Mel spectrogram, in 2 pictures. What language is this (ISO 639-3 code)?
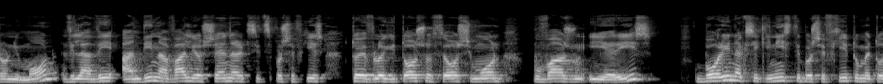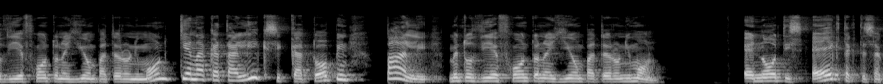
ell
